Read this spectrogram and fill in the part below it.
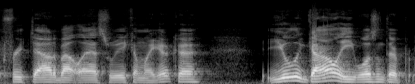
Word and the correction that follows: Uiagalelei: How do you say his name? – I think it's Uiagalelei. – Yeah, Uiagalelei.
